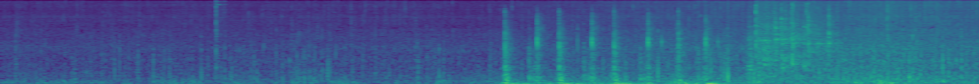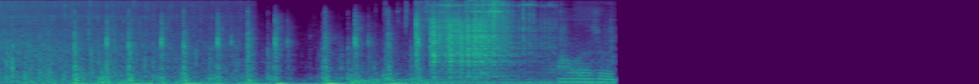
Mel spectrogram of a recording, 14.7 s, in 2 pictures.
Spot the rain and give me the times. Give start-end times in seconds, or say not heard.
0.0-9.3.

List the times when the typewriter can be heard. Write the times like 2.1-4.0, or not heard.
3.8-5.5, 7.8-10.7.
